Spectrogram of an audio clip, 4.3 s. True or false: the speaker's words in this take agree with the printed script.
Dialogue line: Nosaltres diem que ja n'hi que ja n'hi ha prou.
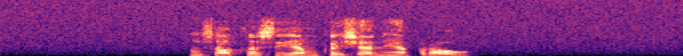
false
